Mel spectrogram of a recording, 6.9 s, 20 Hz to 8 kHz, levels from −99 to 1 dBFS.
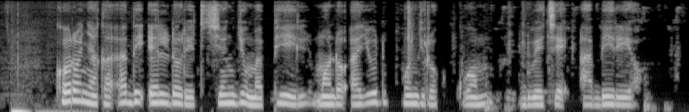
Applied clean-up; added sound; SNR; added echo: classical method spectral subtraction.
